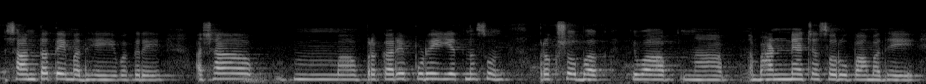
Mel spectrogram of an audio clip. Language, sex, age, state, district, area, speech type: Marathi, female, 45-60, Maharashtra, Nanded, urban, spontaneous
